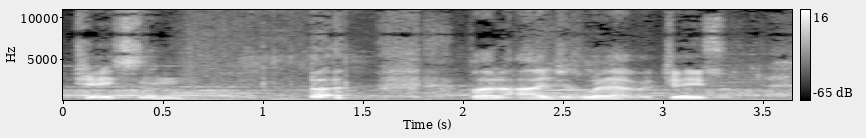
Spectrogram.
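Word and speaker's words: J'son: guy J is it it's spelled j apostrophe s n so Jason but I just whatever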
